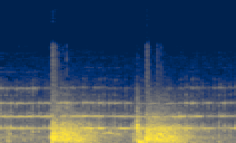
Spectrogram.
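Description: Two loud sudden bangs about a second apart, each dying away over about half a second, over an alarm bell ringing steadily.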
